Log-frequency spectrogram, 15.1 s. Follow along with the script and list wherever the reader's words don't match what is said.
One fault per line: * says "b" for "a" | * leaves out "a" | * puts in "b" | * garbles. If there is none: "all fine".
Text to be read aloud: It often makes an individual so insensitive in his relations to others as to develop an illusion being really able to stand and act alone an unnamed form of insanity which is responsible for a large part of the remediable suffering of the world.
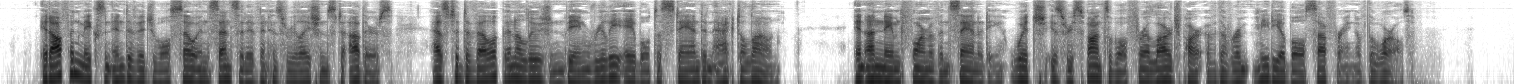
all fine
